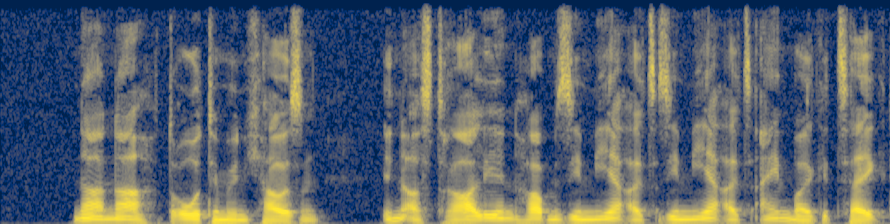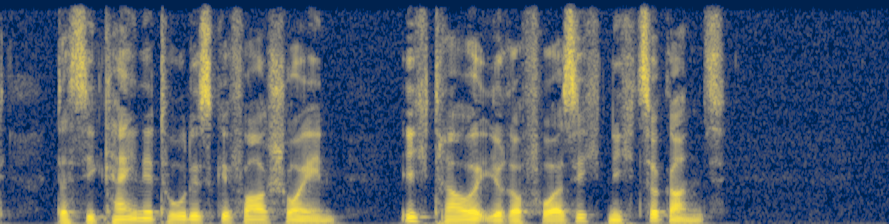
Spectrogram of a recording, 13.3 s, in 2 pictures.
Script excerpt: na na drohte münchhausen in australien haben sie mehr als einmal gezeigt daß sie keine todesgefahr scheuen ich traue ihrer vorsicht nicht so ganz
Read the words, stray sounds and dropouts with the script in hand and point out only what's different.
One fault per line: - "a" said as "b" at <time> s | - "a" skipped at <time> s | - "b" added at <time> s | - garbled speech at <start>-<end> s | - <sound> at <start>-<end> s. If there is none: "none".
- "sie mehr als" added at 4.9 s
